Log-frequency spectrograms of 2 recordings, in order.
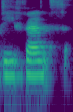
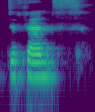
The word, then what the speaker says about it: defense: The defense is still a noun. Interesting. Defense, defense. I think you can pronounce it both ways, but in the sports context, it's always defense.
